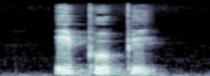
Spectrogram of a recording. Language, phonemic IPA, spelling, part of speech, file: French, /e.pɔ.pe/, épopée, noun, LL-Q150 (fra)-épopée.wav
- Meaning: 1. epic, saga 2. adventurous and intrepid journey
